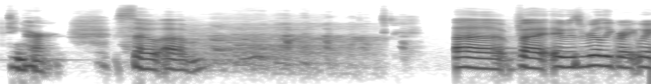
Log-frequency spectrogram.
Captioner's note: audience laughs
